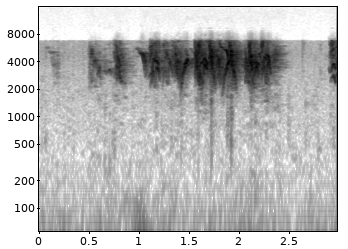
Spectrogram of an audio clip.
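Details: Several Eurasian tree sparrows arriving in a garden at dawn for morning feeding on a hot August 19th; dense, overlapping high chirps and chatter build after half a second and run for about two seconds, then stop before a final chirp.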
